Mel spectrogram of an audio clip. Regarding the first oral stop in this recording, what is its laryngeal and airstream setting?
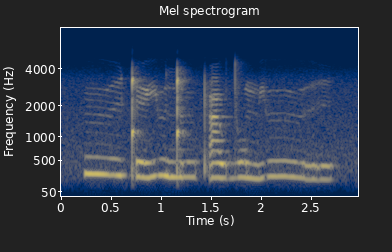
click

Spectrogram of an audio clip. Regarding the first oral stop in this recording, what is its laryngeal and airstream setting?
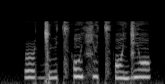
click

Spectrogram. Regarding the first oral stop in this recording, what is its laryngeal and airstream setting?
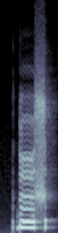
implosive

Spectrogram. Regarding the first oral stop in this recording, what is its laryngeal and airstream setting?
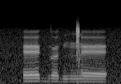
plain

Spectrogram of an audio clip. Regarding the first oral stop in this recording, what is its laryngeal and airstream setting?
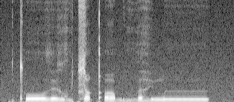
ejective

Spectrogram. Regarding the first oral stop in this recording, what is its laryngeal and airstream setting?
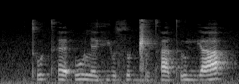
ejective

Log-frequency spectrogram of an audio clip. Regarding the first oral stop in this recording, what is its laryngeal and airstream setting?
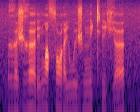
aspirated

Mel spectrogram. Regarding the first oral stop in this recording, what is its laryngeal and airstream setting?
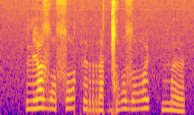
plain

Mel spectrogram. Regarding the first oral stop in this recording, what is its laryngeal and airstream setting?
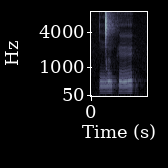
click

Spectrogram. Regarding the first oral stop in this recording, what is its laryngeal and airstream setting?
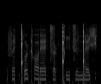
click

